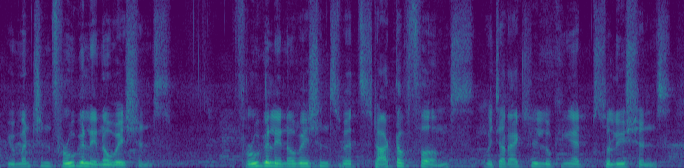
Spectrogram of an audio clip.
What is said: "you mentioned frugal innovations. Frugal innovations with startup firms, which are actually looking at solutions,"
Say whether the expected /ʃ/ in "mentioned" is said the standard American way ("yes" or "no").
yes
